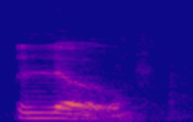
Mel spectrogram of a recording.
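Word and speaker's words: לא: Lamemed and olive. L is a Mayan and silent letter. Yes. Low would be no.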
